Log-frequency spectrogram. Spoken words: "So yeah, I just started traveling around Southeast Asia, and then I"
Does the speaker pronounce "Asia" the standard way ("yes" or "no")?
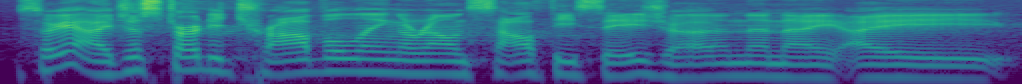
yes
